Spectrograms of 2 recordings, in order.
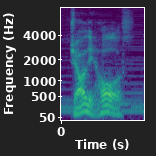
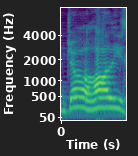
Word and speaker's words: Joe Hawley: They're just like Tally Hall or like Jolly Hall's uh Jolly Holes. I keep mispronouncing. I meant to say Joe Holly songs.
